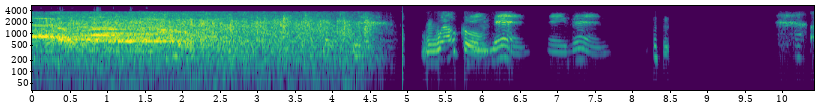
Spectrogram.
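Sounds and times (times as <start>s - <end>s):
audience applause: 0.0s - 4.9s
speech: 5.8s - 6.6s, 7.2s - 8.6s, 10.0s - 10.4s.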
